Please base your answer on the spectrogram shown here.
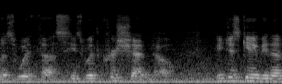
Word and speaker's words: Crexendo: He's with Crescendo.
